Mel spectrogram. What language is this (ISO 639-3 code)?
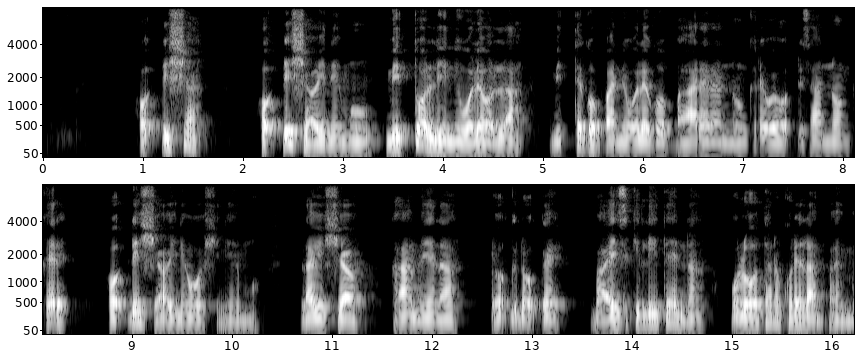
sid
